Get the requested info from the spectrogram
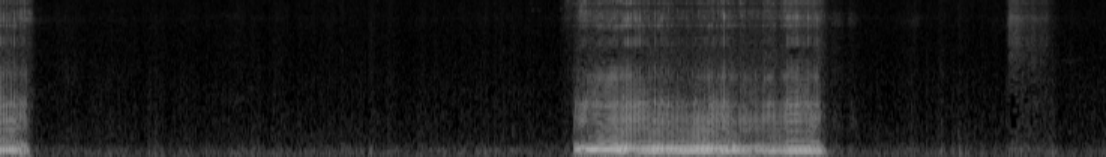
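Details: Pet dog snoring loudly indoors: one long, rough, droning snore with a low buzzing tone lasting under two seconds, then quiet breathing, and a short noisy breath near the end.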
